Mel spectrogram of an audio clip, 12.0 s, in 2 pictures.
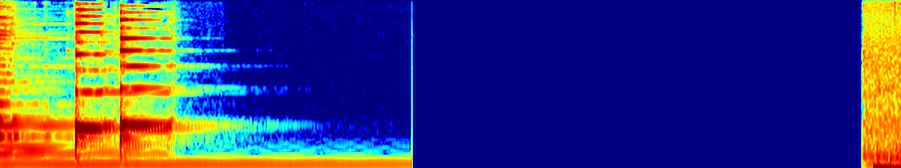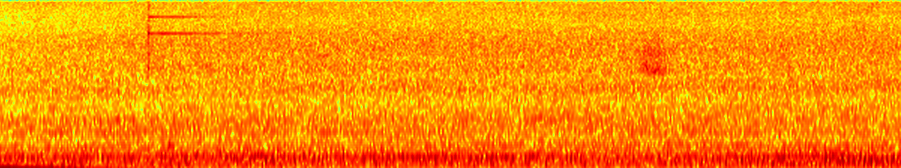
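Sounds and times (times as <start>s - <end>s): passenger train rumble and hum: 5.8s - 12.0s.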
